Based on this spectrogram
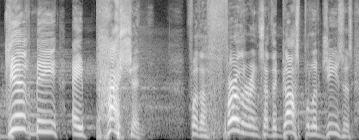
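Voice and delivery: high, loud impassioned preaching; preaching at full force. Acted. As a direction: plead with the church.

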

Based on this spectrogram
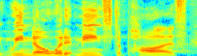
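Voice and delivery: ordinary talk

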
